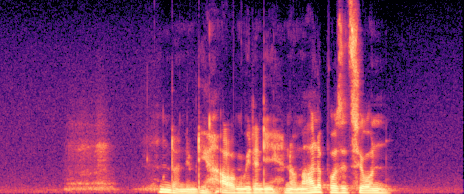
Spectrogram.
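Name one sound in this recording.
A man chants in a deep, steady voice in a large room.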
